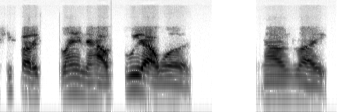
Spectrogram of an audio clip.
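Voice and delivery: ordinary talk

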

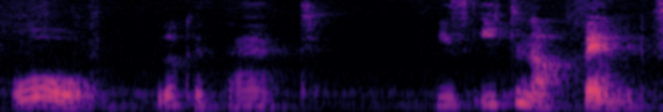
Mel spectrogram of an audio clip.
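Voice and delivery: ordinary delivery

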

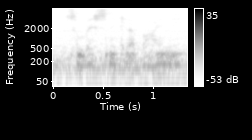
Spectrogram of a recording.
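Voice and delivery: hushed quick whisper. Real, not acted. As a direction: whisper it so the cat won't hear. Cat sneaking up behind her.

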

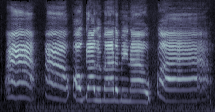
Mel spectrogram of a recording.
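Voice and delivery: high, loud cries; panicked wailing. Real, not acted. Player under attack in game, panicked wail. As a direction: wail as the hits land.

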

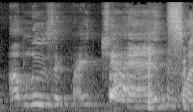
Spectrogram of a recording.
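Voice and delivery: high, drawn-out retold wail; hammed-up anguish at missing out; mock desperation. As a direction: stretch it out high, playing up the panic. Acting out his panic at missing [name].

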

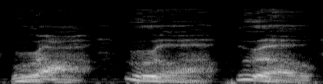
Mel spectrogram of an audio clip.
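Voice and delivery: deep, drawn-out roar from a trapped lion. Acted. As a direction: let out a long roar. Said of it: "heard a terrible sound".

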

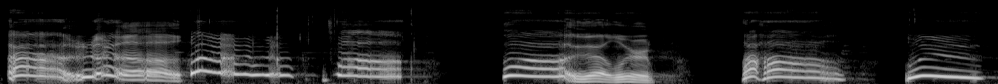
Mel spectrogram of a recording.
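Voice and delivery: very high falsetto whoops; playful high-pitched test calls into the mic. Pretend. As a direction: squeal up high to test the echo. Testing echo with high calls.

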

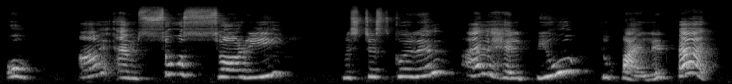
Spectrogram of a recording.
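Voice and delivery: high-pitched, dismayed kitten apology; earnest apology. A narrator's reading. Goldie says sorry to Mister Squirrel, earnest apology.

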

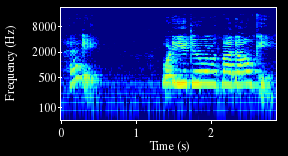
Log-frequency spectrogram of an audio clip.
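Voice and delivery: high, loud challenge; indignant donkey owner. Acted. Donkey owner to disciples taking his donkey, indignant. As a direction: call out sharply at someone taking your donkey.

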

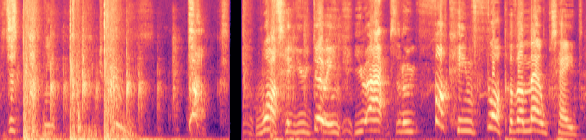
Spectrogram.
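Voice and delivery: furious yelling at the screen; real anger. Real, not acted. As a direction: curse the useless player. Raging at his player.

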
